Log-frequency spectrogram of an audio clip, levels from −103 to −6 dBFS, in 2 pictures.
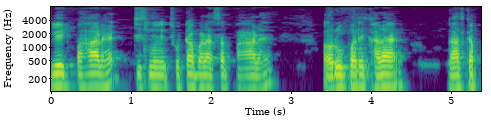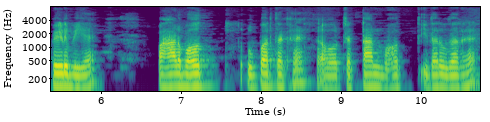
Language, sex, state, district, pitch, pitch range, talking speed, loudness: Hindi, male, Bihar, Purnia, 125 Hz, 120-130 Hz, 160 wpm, -20 LUFS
